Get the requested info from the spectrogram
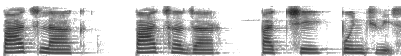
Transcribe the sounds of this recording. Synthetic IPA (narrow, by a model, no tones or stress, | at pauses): pãt͡slakʰ | pãt͡sɦəd͡zaɾ | pat͡sɕepont͡ɕʋḭːs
